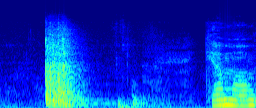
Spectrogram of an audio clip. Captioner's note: phone bangs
